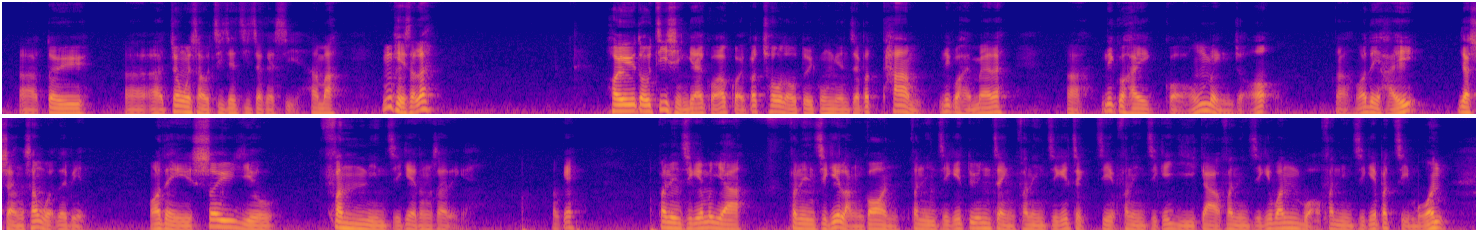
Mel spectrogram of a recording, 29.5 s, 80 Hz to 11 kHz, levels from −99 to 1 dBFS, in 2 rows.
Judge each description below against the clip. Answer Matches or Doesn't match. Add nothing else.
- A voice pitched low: Matches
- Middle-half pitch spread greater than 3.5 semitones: Doesn't match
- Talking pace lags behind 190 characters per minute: Doesn't match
